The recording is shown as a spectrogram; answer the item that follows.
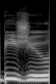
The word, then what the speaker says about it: Bijoux: Yeah, it's like bijou.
